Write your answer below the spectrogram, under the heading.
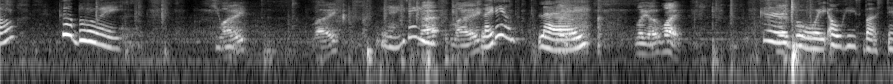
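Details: An American Bully dog indoors makes a long run of loud wavering whines and howling yowls, rising and falling in pitch, broken by short pauses.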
